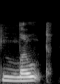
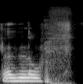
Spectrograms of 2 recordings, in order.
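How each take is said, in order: First: The name ends with a t sound. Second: The name ends with an f sound. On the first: This is how the spelling led one to expect it. "I expected loat" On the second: This is how the game actually says it. "it was definitely loaf"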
